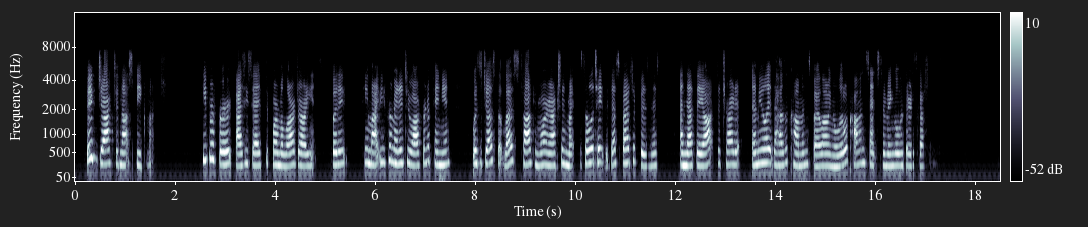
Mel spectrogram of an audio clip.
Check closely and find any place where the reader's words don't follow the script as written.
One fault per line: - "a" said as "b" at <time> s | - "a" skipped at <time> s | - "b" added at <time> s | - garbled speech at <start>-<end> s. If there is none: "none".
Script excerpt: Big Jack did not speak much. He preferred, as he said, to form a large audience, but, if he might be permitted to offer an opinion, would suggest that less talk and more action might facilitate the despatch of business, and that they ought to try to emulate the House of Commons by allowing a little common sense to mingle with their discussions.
none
